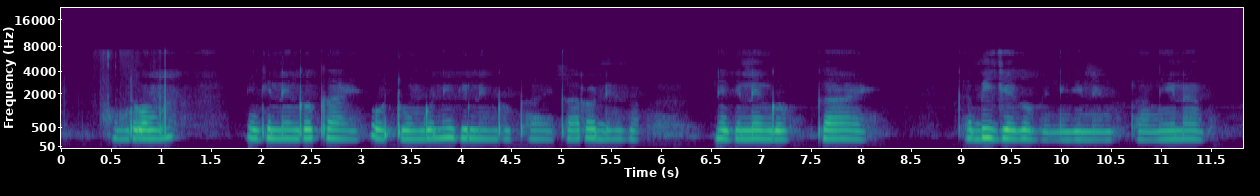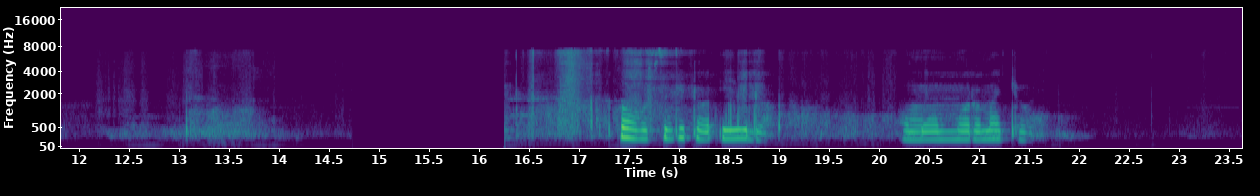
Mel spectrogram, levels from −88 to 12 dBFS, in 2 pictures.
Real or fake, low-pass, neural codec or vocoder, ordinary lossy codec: real; 7.2 kHz; none; none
